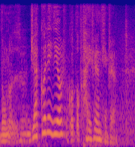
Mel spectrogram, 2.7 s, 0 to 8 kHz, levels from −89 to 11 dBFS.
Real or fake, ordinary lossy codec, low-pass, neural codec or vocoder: fake; none; 7.2 kHz; codec, 16 kHz, 0.5 kbps, X-Codec, HuBERT features, trained on LibriSpeech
